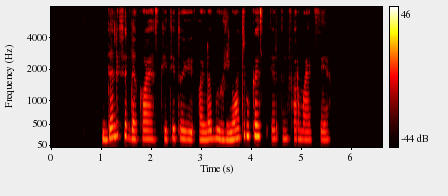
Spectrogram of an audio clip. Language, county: Lithuanian, Kaunas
